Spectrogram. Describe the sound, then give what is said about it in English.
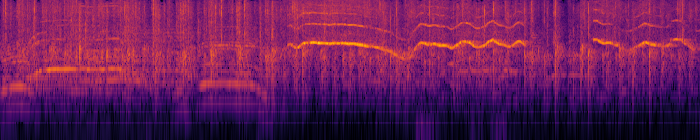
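An audience applauds steadily for several seconds for the Latinos in Action kids. It is a dense wash of clapping mixed with high, wavering cheers and whoops that rise and fall above it. “Can we get one more round of applause for our Latinos in Action kids?”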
